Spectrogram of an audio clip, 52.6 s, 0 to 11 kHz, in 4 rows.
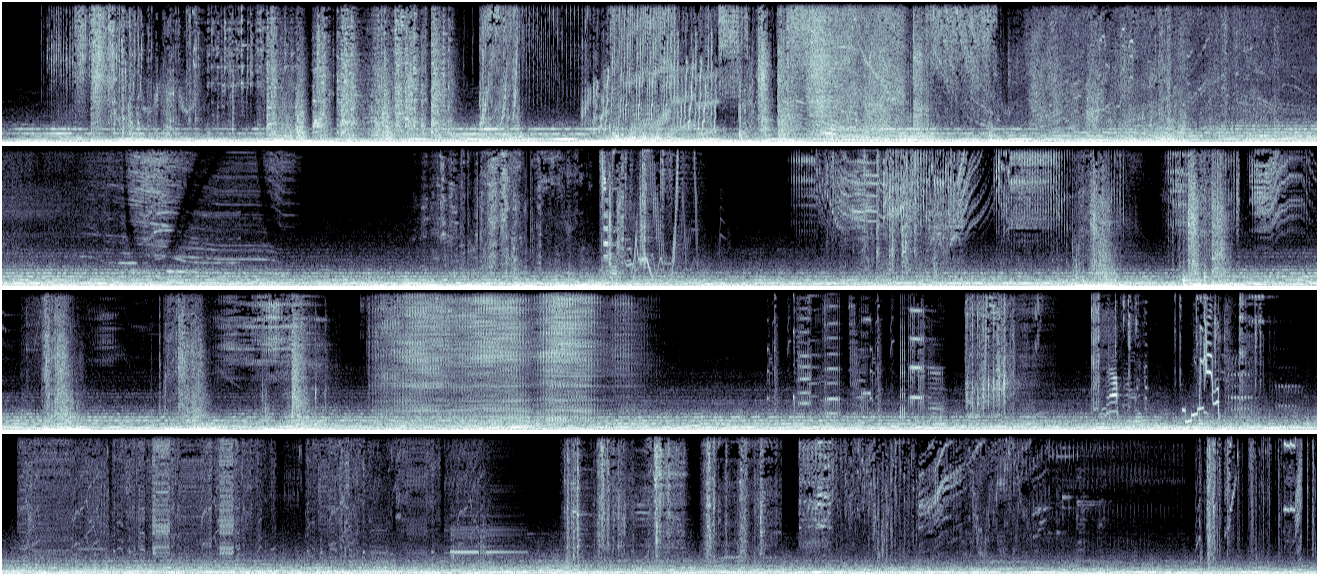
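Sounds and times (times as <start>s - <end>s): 
robotic lifeforms sounds: 0.2s - 16.1s, 17.2s - 52.6s.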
